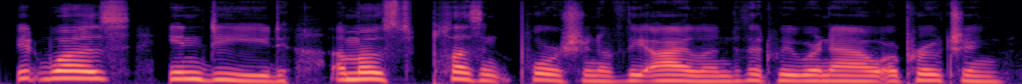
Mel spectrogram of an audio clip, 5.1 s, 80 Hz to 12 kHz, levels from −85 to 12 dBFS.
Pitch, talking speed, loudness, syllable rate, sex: 190 Hz, 175 wpm, -17 LUFS, 4.9 syllables/s, female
